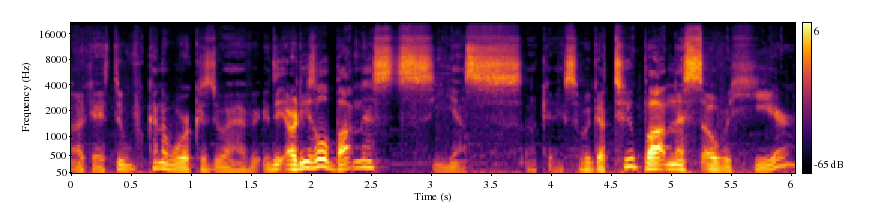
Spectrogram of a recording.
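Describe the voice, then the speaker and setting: Talking fairly quickly with hardly any pauses, a man with a non-native accent and medium pitch shows very wide pitch swings and big swings in loudness. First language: not English. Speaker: gaming video creator. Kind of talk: casual gameplay commentary. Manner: animated.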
